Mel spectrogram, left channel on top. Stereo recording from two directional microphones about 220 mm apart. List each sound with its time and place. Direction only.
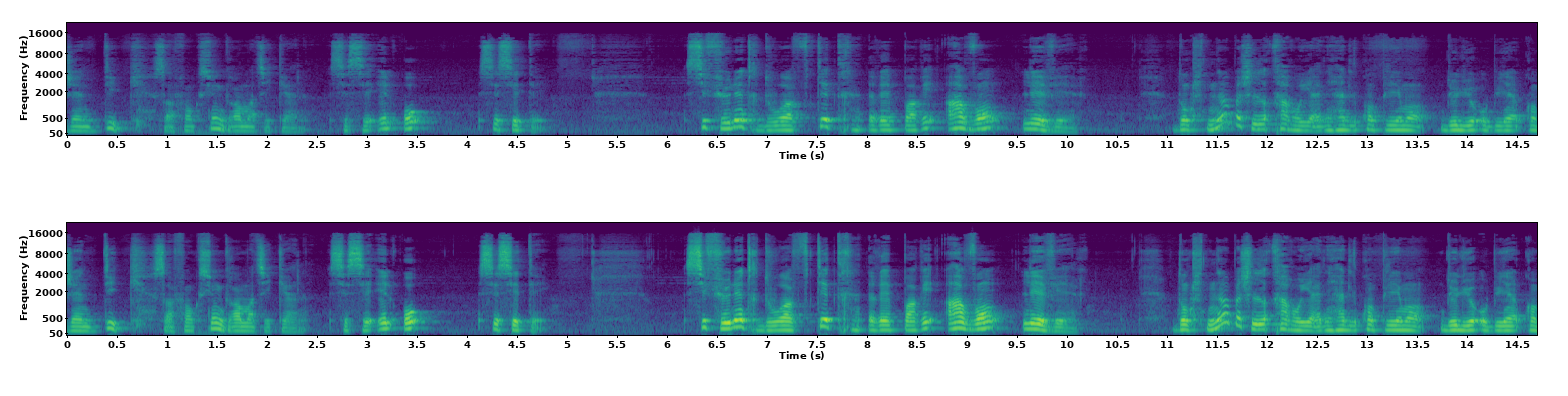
0.0 s speech: 45° right (ahead or behind)
6.1 s speech: 45° right (ahead or behind)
